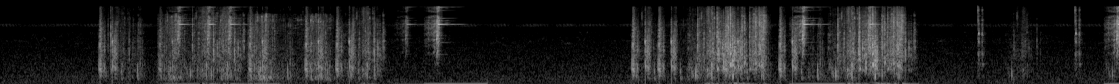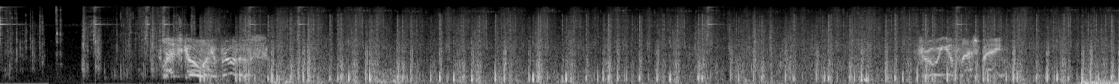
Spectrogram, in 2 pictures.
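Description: Footsteps thud quickly on gravel.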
